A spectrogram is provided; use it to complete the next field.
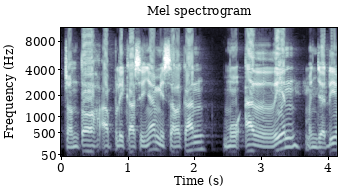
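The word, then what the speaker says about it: مؤذن: Contoh aplikasinya misalkan muadzin menjadi muazin, atau alladzi menjadi allazi, atau allazi.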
